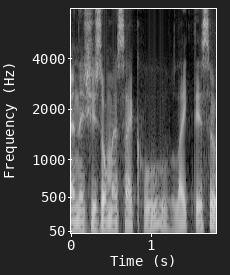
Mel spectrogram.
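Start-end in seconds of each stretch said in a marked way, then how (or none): 0.9-1.8 eerie, creepy put-on voice. Acting out an older woman meeting a virgin: imitating a creepy voice. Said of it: "I know I just made that look creepy".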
